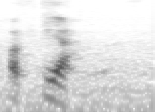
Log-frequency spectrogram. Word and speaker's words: Pattaya: कुछ पताया बोलते हैं, कुछ पटाया हाँ, बोलते हैं। पर वो दोनों ही गलत है ना, पत्तिया। तो ये पत्तिया को एक सुर में बोलते हैं, वो सुर चलो हम नहीं है थाई तो हम नहीं बोल सकते, पर पत्तिया तो बोल सकते हैं।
